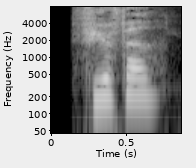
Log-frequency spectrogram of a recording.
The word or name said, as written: fyrfad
